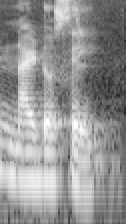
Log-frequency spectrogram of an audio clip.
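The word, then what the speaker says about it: cnidocil: इसे नाइडोसिल बोलते हैं। यहाँ पे सी साइलेंट होगा इसलिए उसको बोलेंगे नाइडोसिल। ये जो सेल है ये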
